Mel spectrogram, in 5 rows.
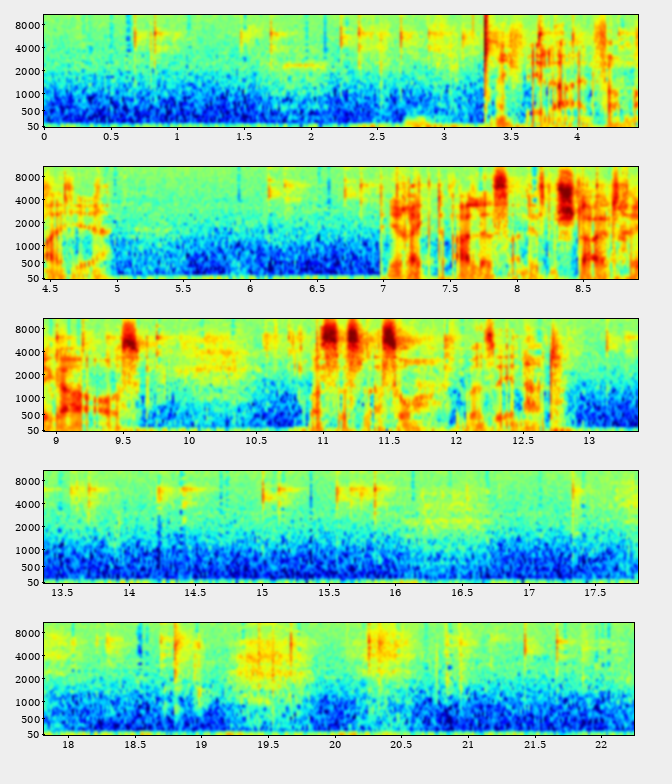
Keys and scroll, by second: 17.5 alt+scroll down 1, 18.9 alt+scroll up 6.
